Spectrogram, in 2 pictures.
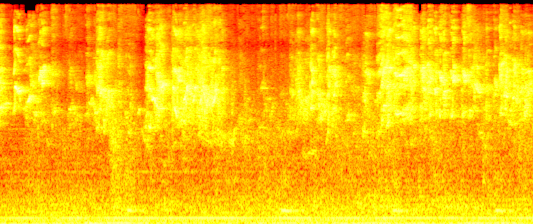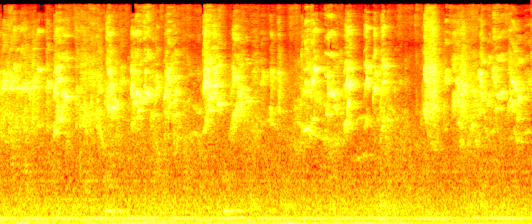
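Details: Lovebirds at food, harsh chirps in bursts separated by short gaps, with soft clicking and rustling and a constant low hum.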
